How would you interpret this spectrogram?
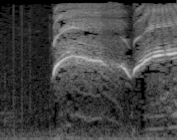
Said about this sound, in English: Listen to her whistle.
